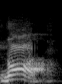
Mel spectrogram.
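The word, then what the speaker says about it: ضاد: আমরা কিন্তু আজকে দেখেছি দদ, এই দদের উচ্চারণটা কি দোয়াত, হ্যাঁ, দদ। বেসিক্যালি কি আমরা সোয়াদ দোয়াত বলি না, এই দদের উচ্চারণটা দ দিয়ে হবে। কি দিয়ে?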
